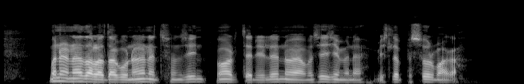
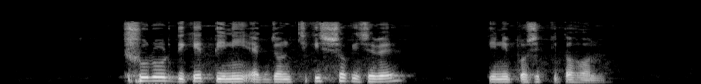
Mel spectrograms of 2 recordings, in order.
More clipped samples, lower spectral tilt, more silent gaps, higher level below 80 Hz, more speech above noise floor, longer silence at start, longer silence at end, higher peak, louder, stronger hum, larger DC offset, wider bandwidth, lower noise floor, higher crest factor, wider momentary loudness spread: neither; about the same, -5.5 dB/octave vs -5 dB/octave; neither; second, -62 dBFS vs -54 dBFS; about the same, 60 dB vs 59 dB; second, 0.5 s vs 1.25 s; second, 0.65 s vs 1 s; about the same, -2 dBFS vs -2 dBFS; second, -19 LUFS vs -16 LUFS; neither; neither; second, 7 kHz vs 8 kHz; first, -79 dBFS vs -74 dBFS; about the same, 18 dB vs 16 dB; first, 12 LU vs 9 LU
